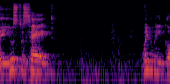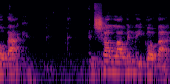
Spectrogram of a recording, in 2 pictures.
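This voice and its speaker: A man with an Arabic accent talks at a very slow pace, his pitch varying in an ordinary way. Room echo is audible, and background noise is noticeable. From Palestine, refugee camp. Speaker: activist speaker. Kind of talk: public talk.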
